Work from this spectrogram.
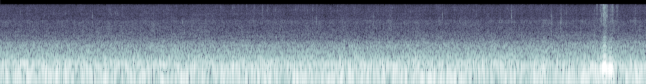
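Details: Recorded inside a healthy honey bee hive at a brood frame: a steady, low droning hum of many Western honey bees, with a brief click near the end.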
